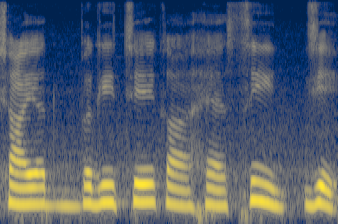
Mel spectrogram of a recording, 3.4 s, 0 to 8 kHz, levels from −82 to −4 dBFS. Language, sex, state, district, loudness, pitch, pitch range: Hindi, female, Chandigarh, Chandigarh, -15 LUFS, 180 Hz, 165-195 Hz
